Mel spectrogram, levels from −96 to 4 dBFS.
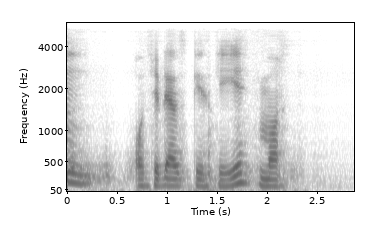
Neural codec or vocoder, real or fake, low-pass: codec, 16 kHz, about 1 kbps, DyCAST, with the encoder's durations; fake; 5.4 kHz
